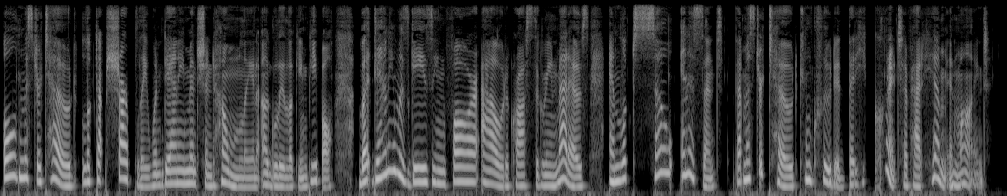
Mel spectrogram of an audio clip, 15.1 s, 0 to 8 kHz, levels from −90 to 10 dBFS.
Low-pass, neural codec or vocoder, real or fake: 7.2 kHz; none; real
